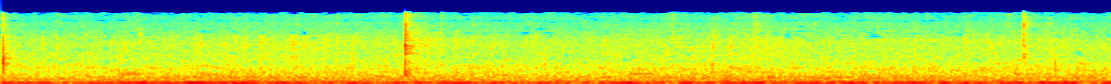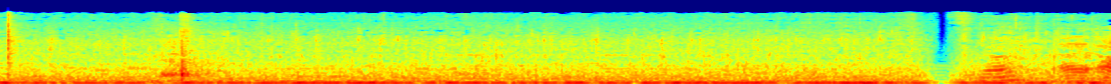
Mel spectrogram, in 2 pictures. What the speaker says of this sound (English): Now I have to add a little bit water.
